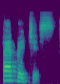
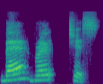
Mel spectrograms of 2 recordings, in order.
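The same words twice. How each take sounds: First: "Beverages" said slowly as one connected word; joined-up model word. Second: "Beverages" very slowly in separate syllables, BEV-re-ges. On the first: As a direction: model "Beverages" whole, syllables run together. Teacher repeats the word joined up. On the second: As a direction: break "Beverages" into three drawn-out pieces for learners. Teacher models word after recording. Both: Shown as a demonstration.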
